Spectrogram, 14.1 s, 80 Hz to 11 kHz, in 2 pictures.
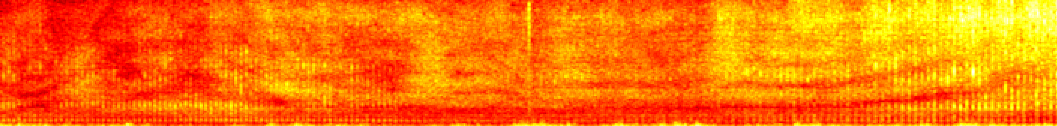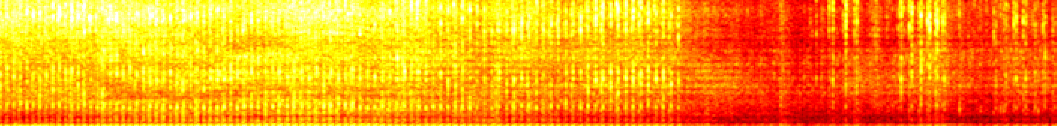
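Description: Engine and propeller of a radio-controlled P-51D Mustang scale model running through its landing approach and touchdown, then throttled back to a much quieter idle about eleven and a half seconds in as it rolls out on the grass.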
